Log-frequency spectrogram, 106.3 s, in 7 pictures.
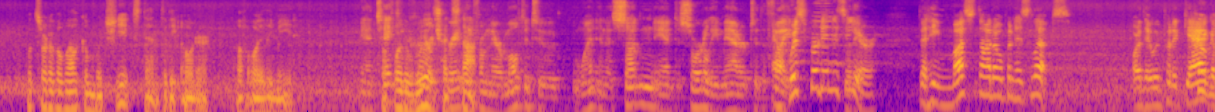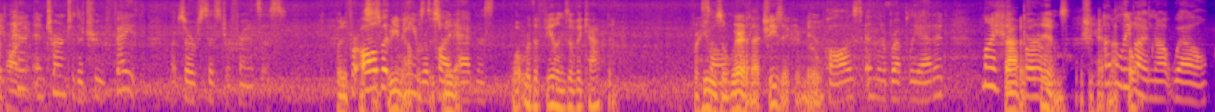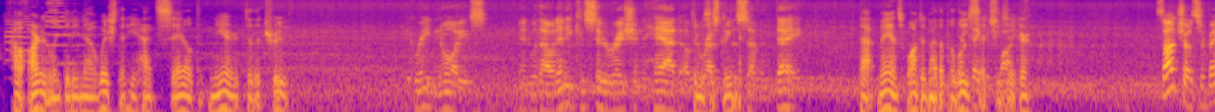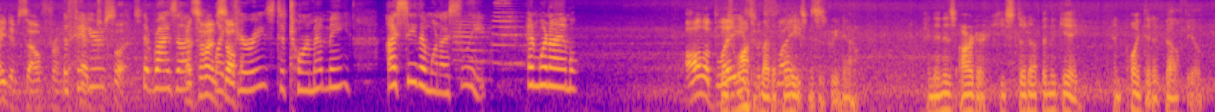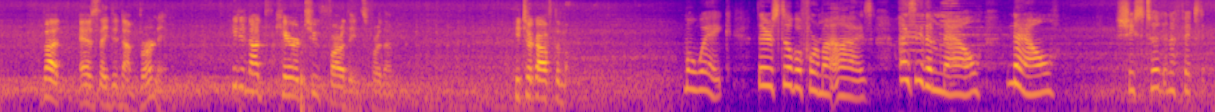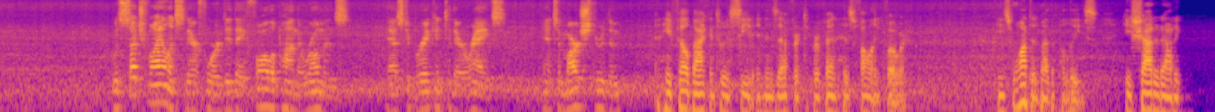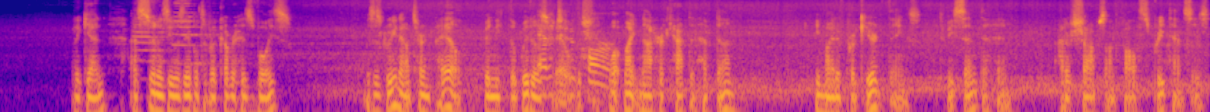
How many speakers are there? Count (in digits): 4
